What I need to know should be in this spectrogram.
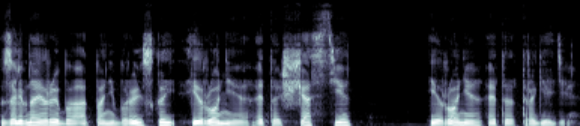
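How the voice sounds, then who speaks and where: A man calmly reading an audiobook in a measured, scripted narration. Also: medium pitch, dry recording. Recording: dull, dry lo-fi MP3 audiobook recording.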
